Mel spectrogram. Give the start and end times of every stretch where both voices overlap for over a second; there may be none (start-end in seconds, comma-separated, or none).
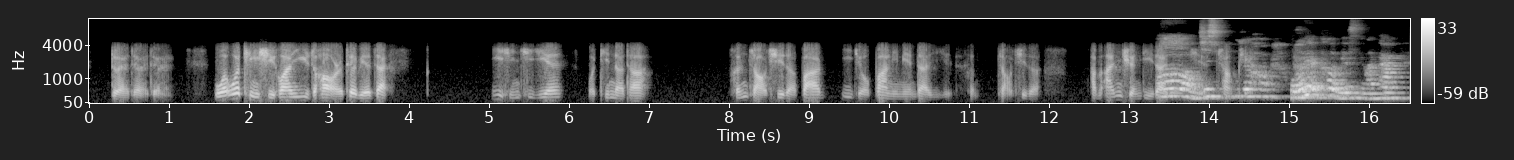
13.3-14.6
